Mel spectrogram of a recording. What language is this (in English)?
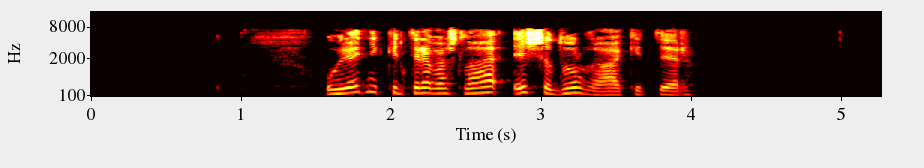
Bashkir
